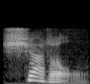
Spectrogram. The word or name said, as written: shuttle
